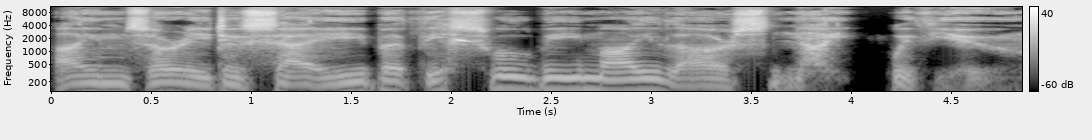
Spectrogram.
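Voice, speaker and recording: Putting on a character voice, a man speaks very deep and low at a fairly slow pace, with ordinary pitch variation. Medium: read story. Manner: humble, deferential.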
